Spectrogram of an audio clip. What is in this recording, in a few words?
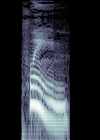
"plane", voice spelling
